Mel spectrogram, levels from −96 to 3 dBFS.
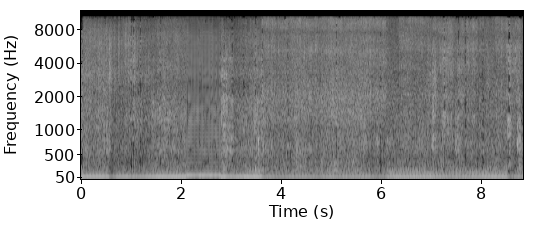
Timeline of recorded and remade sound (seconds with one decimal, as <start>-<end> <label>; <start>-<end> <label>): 0.0-2.1 recorded; 2.1-2.8 remade; 2.8-8.8 recorded

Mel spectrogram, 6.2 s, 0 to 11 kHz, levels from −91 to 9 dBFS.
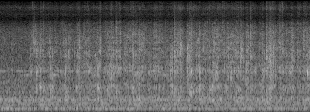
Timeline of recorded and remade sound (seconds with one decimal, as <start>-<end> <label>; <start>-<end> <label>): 0.0-6.2 recorded

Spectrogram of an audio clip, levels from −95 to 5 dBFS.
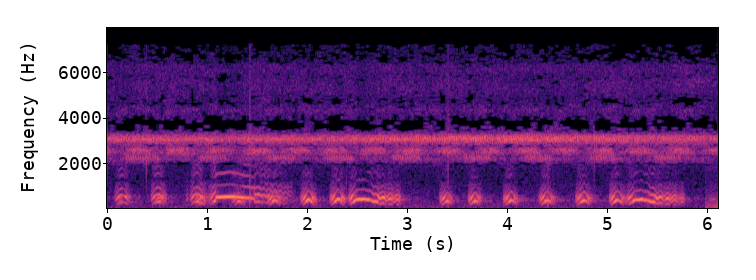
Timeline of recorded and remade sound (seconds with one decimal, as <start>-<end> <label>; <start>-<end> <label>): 0.0-0.8 recorded; 0.8-2.1 remade; 2.1-6.1 recorded

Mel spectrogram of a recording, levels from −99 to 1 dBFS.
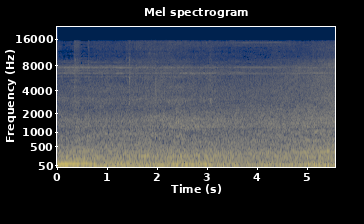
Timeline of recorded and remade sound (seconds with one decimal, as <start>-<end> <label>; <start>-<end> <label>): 0.0-0.4 remade; 0.4-1.8 recorded; 1.8-3.6 remade; 3.6-5.6 recorded

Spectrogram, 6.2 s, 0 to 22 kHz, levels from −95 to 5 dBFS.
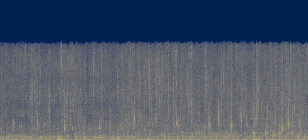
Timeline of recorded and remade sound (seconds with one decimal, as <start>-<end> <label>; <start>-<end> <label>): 0.0-0.4 remade; 0.4-1.0 recorded; 1.0-6.2 remade

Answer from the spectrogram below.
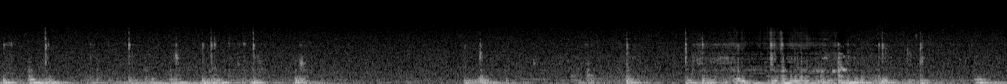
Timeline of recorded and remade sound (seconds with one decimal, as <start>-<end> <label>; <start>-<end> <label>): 0.0-7.3 recorded; 7.3-8.2 remade; 8.2-10.1 recorded

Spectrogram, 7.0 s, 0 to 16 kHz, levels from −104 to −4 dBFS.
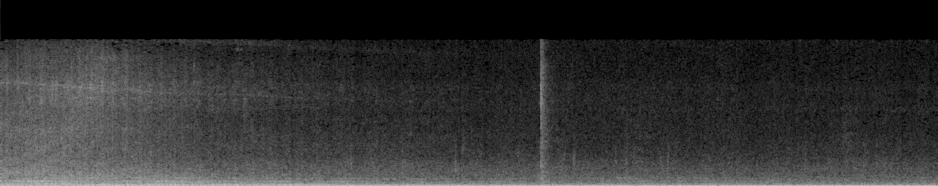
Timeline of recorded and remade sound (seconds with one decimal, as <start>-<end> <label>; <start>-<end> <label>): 0.0-4.0 recorded; 4.0-5.5 remade; 5.5-7.0 recorded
